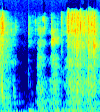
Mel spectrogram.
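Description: Hard clear plastic Craftmates lockable storage containers clicking and clacking as they are handled and set down: a few light knocks, a short lull, then a quick run of clicks in the second half.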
